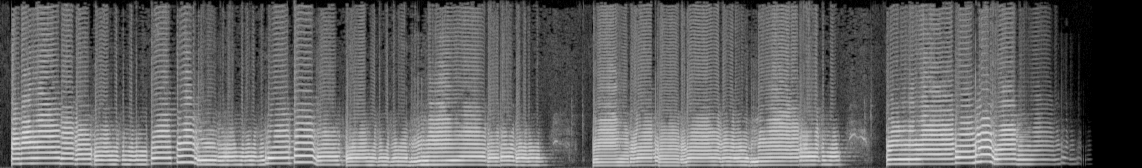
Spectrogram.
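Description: Trumpet played with the detached cup of a Denis Wick adjustable cup mute held by hand over the bell as a plunger mute, giving a muted, covered tone. A melodic passage in three phrases with brief breaks, fading out near the end.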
